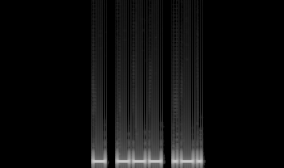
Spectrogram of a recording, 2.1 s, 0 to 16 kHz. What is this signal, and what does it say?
Morse code, heard as a keyed tone, about 40 wpm, 700 Hz. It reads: TOR
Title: Top Three Letter Combinations in Words 40wpm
